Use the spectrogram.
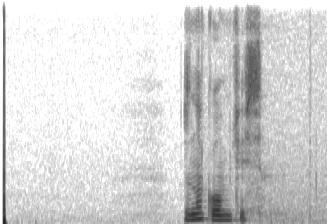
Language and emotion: Russian, neutral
